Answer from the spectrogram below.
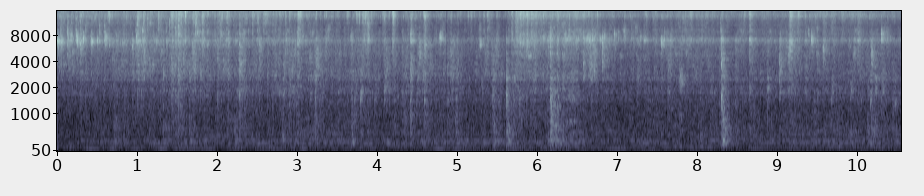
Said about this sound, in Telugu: సన్న మంట మీద పెట్టుకొని వేయించుకోవాలి చేప ముక్కలన్నిటినీ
